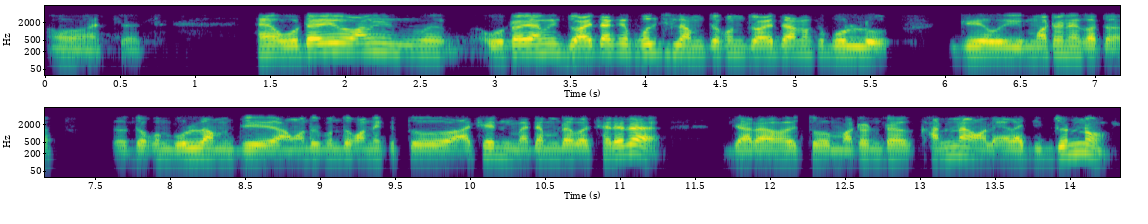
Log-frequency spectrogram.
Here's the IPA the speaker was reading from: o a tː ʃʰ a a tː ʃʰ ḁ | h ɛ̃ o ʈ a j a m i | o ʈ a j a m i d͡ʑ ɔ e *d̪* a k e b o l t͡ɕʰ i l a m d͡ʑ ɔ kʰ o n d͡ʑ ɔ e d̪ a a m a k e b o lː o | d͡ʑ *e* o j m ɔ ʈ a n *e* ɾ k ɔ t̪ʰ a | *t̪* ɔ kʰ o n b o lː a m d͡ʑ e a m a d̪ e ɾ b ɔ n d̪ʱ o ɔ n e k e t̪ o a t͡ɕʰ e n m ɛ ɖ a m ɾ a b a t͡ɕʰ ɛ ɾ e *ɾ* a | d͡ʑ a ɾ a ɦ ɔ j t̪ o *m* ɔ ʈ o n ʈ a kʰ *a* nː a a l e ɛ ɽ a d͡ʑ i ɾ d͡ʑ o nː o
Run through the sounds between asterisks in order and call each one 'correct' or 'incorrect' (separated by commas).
correct, correct, correct, correct, correct, correct, correct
